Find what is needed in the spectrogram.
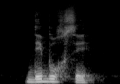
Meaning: past participle of débourser
- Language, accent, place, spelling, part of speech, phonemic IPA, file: French, France, Lyon, déboursé, verb, /de.buʁ.se/, LL-Q150 (fra)-déboursé.wav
